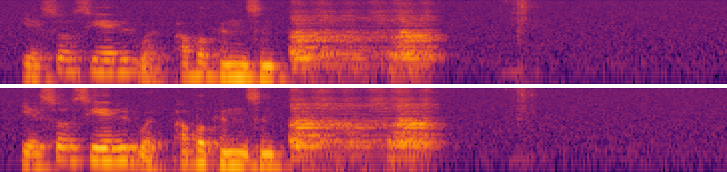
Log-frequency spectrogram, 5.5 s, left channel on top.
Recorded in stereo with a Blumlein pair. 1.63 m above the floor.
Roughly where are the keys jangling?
Left.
